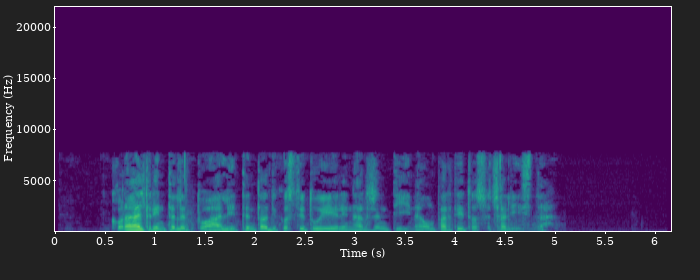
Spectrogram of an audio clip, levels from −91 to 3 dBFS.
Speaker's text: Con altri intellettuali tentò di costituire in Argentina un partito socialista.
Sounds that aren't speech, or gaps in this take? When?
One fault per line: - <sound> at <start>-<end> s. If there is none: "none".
none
